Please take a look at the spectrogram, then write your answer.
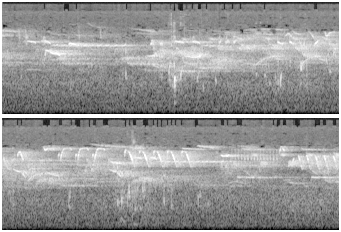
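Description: Shy birds calling and chirping in wet alder woods, a scatter of thin bright calls and trills near and far, some overlapping, steady through the stretch with no voices.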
